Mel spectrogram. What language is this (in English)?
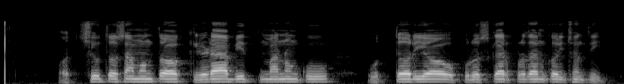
Odia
